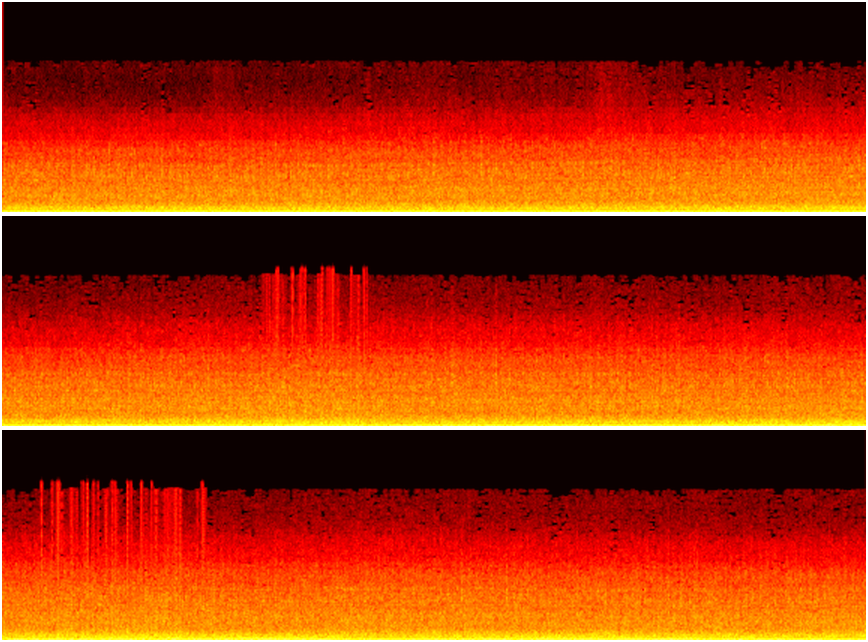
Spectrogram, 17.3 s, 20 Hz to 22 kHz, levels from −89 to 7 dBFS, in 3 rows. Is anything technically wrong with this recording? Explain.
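Yes. Processor overload crackle occurs twice, from 7.49 to 8.19 s and from 11.78 to 12.86 s. In each stretch, the processor repeatedly fails to fill its very short buffers, a few milliseconds each, in time. Dozens of deadlines are missed again and again, and each miss replays a scrap of old audio with abrupt edges. Together these splices form a gritty, tearing crackle laid over the sound, which stops as each overload clears.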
